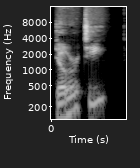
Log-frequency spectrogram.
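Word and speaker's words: Dougherty: It was directed by Michael Doherty. I think I said that right. It's like Doe, E-R-T-Y.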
